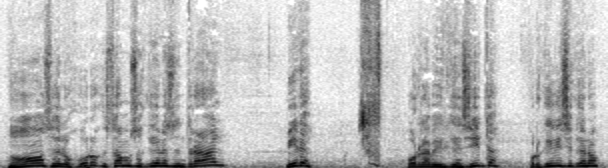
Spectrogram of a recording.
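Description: A man's voice: high voice, expressive, quick pace, darkish tone. A man voicing a pleading young boyfriend in a radio prank call. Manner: pleading, swears oaths, wheedling.

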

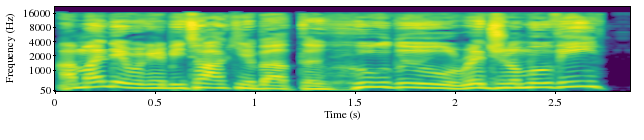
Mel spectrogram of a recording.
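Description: A man's voice: sits high, expressive, rapid-fire, no room sound, clean studio sound. A man co-hosting a podcast, playful and jokey. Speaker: podcast co-host. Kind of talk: casual podcast chat.

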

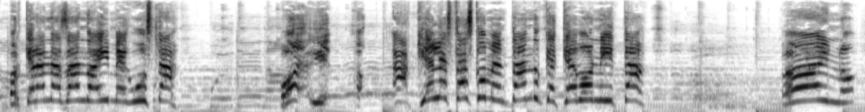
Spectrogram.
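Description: A very high, gravelly-voiced Mexican housewife, played by a woman, nags and rants at her cheating husband. Her voice is bright and pushing. Sarcastic exasperation drives every line of this radio comedy bit. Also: unhurried, long pauses, faint music behind, heavily acted. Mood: exasperated. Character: jealous scolding Mexican housewife, middle-aged. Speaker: comedy sketch performer.

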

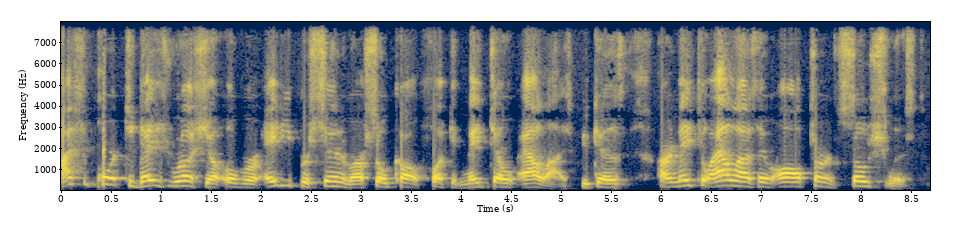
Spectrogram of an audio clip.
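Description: A man in his fifties with an American accent and a high-pitched voice, arguing bluntly and swearing in a heated casual debate. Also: very animated, moderate pace, warm tone, highs cut off. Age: 50s. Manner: argumentative, blunt, profane.

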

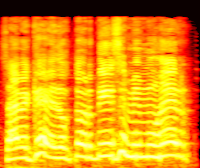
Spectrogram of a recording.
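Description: A man's voice: very high-pitched, takes it slowly, creaky, soft background music. A man with a Salvadoran accent telling jokes on a radio show, acting out the characters' voices as he goes. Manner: animated storyteller, acts out voices of characters. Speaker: joke teller on radio show.

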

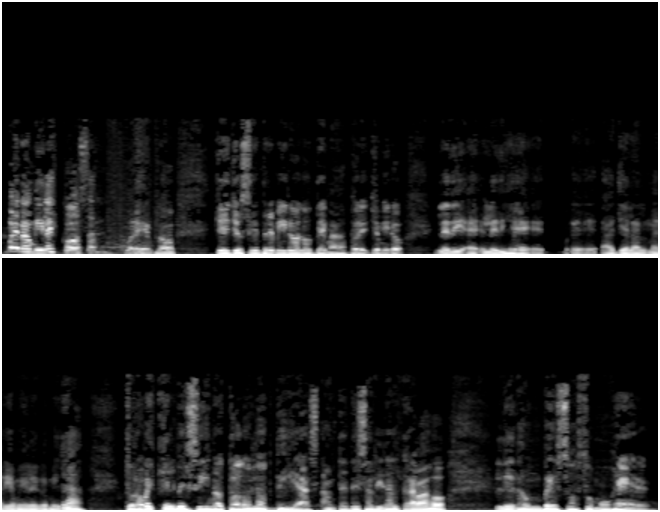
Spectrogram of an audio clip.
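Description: A man's voice: on the high side, animated, moderate pace, crowd noise, natural voice. A man playing a chatty, theatrical woman who hosts an advice segment in a comedy radio sketch, exclaiming often. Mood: gossipy. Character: brassy gossiping woman advice-segment hostess. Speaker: advice segment host character. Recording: music playing behind.

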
